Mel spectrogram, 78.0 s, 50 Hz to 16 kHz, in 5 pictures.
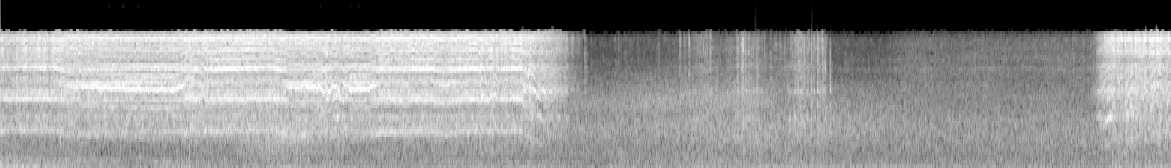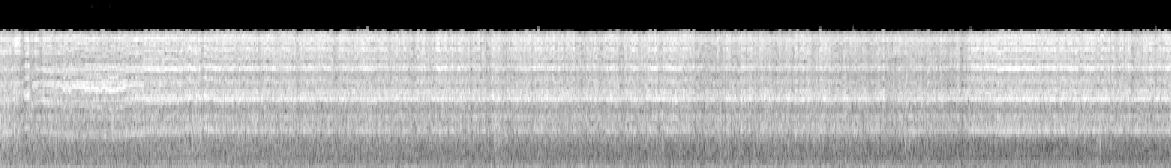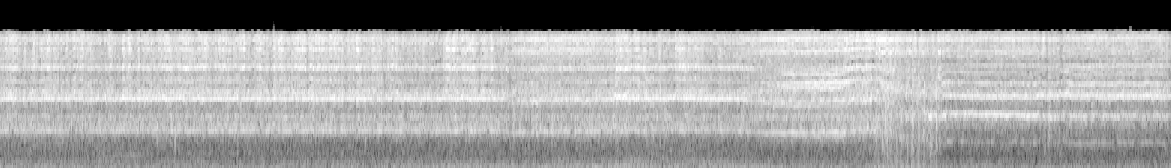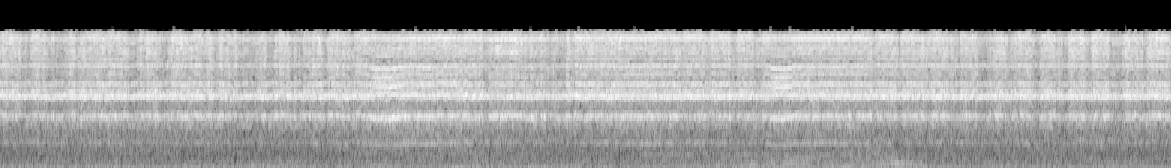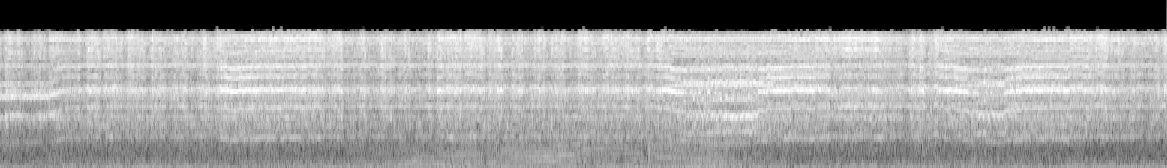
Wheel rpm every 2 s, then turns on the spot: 220, 220, 220, 110, 10, 10, 0, 140, 220, 230, 230, 240, 230, 230, 230, 230, 230, 230, 230, 230, 230, 200, 170, 160, 160, 160, 160, 160, 160, 160, 160, 180, 200, 200, 200, 200, 200, 200, 200.
10-12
